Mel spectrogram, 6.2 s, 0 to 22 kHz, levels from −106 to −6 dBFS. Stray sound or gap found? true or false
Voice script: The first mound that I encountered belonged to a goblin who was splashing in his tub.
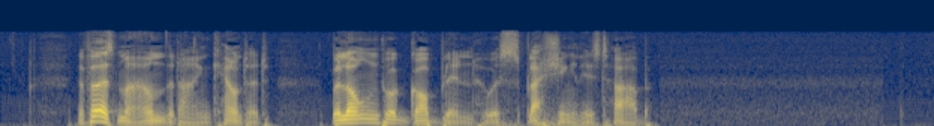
false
